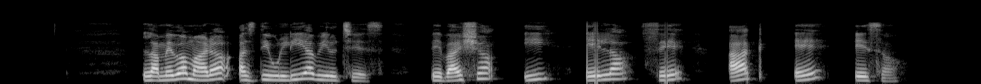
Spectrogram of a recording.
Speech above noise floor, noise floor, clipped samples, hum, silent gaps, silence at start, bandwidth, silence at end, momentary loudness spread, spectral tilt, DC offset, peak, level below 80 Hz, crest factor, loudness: 41 dB; -58 dBFS; under 0.1%; none; 4.11-4.30 s, 5.05-5.23 s, 5.72-5.85 s, 7.09-7.28 s, 7.70-7.93 s, 8.31-8.54 s; 1.45 s; 7.8 kHz; 0.85 s; 15 LU; -4.5 dB/octave; under 0.1%; -2 dBFS; -58 dBFS; 18 dB; -18 LUFS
